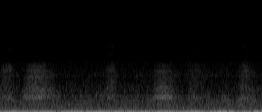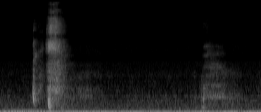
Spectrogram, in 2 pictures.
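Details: Allergic sneezing fit with a peppermint held in the mouth during the hitching: quick breaths in, then one loud sneeze and a second muffled, partly stifled sneeze over a steady low room hum.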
